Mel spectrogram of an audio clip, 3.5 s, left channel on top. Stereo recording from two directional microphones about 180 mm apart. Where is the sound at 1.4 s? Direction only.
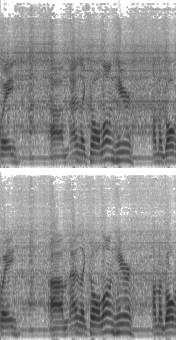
10° right (ahead or behind).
